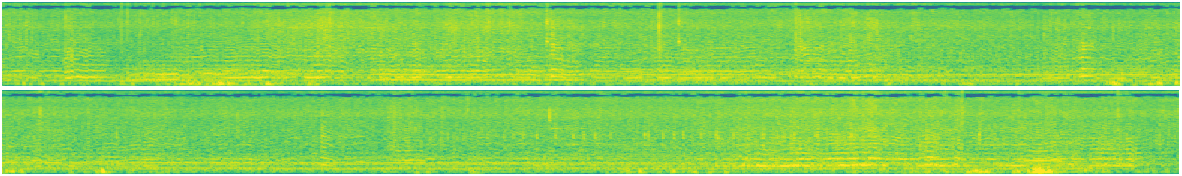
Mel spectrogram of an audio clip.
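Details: Dense, unbroken buzzing of numerous bees at a beekeeping site, deep layered drone with a strong low rumble and short louder fly-by buzzes near the end.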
